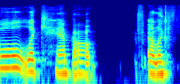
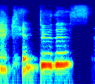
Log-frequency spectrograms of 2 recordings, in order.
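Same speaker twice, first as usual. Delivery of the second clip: louder and higher, slowly breaking; overwhelmed cry; 9 semitones higher, 7 dB louder, slower than usual. Retold or imitated. Retelling her breakdown at the [name] concert, overwhelmed. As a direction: let it spill out like you're about to cry.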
